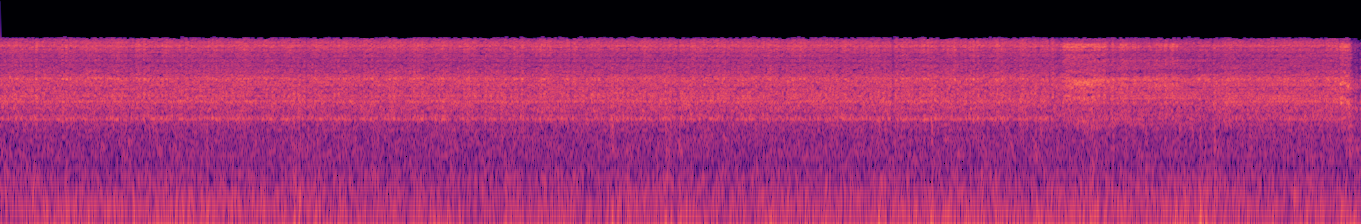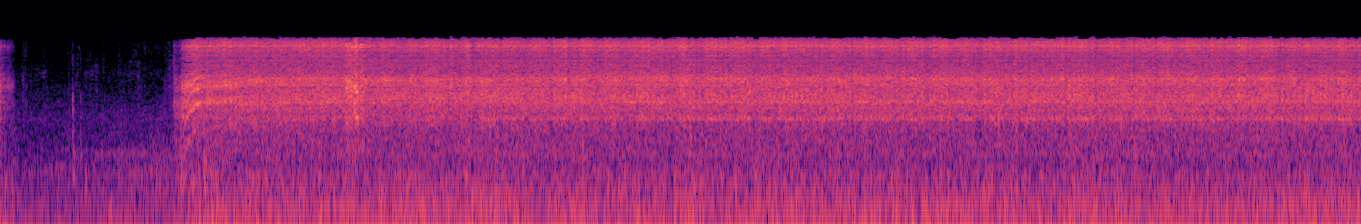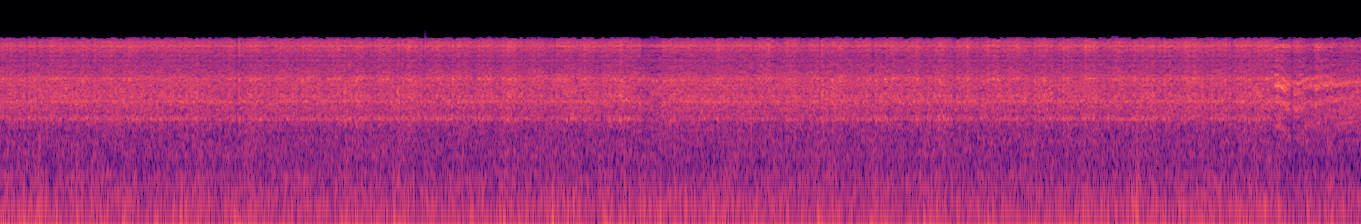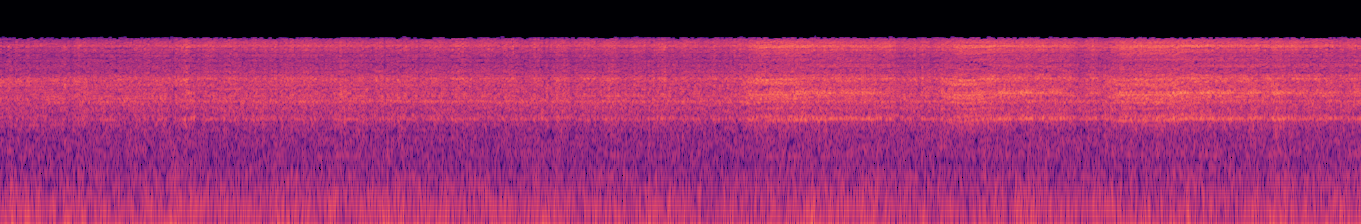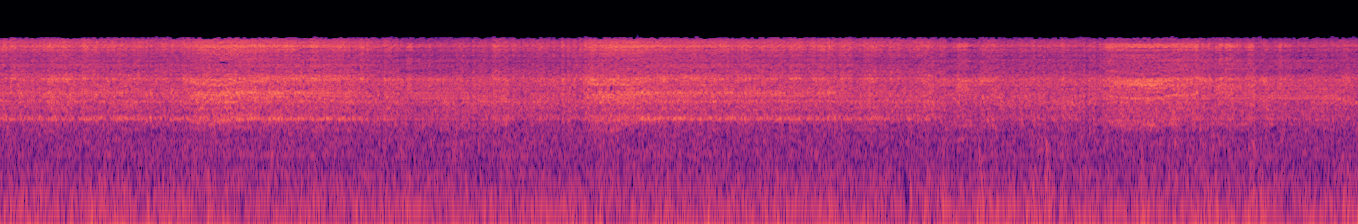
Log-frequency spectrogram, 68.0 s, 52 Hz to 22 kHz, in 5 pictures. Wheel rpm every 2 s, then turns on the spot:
230, 230, 230, 240, 230, 230, 160, 50, 220, 230, 230, 230, 240, 230, 230, 230, 230, 240, 230, 220, 200, 230, 230, 230, 230, 230, 230, 230, 230, 230, 230, 240, 230, 230.
none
